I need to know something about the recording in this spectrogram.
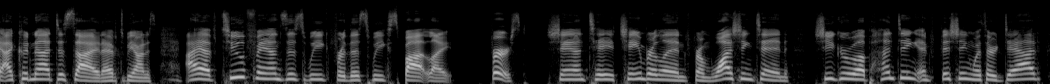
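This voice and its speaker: A woman's voice: medium pitch, smooth, dry recording, clean studio sound. A woman hosting a radio show, chatty and enthusiastic, speaking straight to her listeners.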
